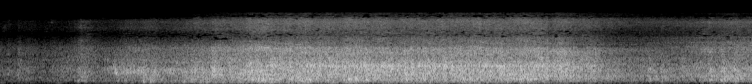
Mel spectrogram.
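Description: A train roars past at speed on the rails.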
